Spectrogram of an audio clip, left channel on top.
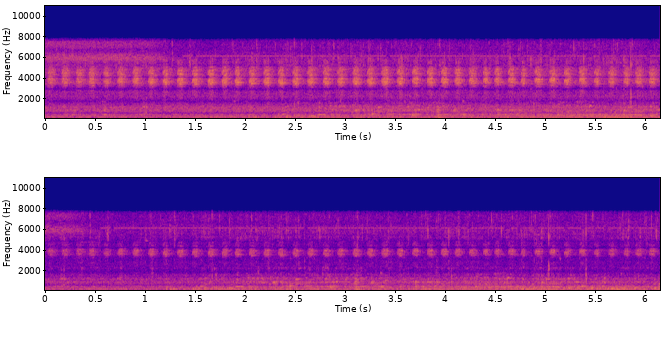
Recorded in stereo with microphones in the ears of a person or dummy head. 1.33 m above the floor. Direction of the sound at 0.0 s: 80° left.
